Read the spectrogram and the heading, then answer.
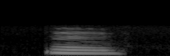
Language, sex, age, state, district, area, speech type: Manipuri, female, 45-60, Manipur, Imphal East, rural, conversation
